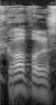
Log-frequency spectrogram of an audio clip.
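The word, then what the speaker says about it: Goebbels: No, his name is not Gobel. It's Gobles, man.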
